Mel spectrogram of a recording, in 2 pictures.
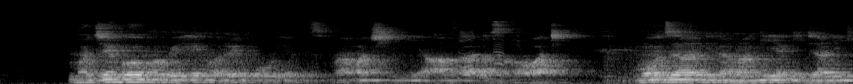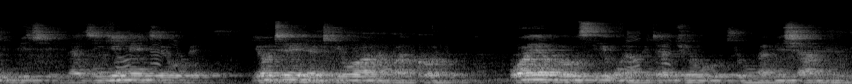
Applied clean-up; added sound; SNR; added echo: neural separator model SepFormer DNS4.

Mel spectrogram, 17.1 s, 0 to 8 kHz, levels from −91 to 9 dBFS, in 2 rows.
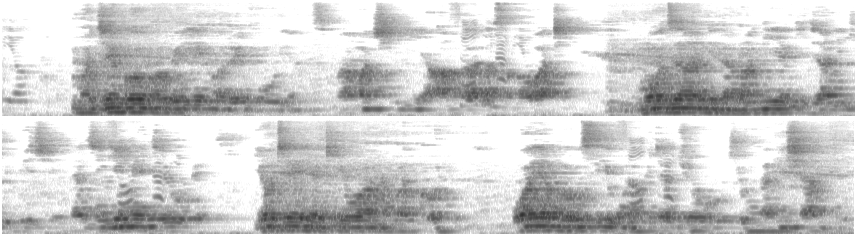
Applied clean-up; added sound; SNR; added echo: classical method WPE with log-MMSE.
